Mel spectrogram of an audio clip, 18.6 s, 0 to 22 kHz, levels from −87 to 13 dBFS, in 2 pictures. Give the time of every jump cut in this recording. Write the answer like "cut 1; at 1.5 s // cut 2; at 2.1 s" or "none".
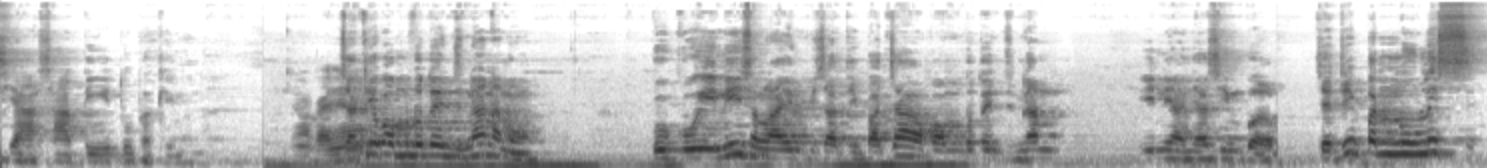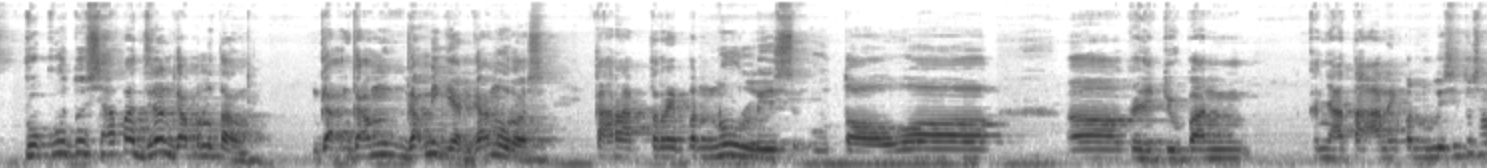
cut 1; at 1.6 s // cut 2; at 8.0 s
